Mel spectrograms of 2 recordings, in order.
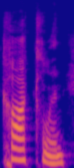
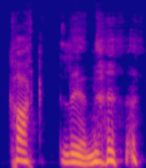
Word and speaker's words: Coughlin: pronounced Cochland, which you you'll also find if you do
